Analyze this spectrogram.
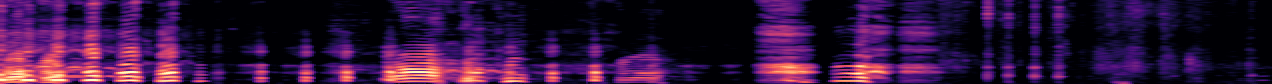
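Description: A boy's short pained cries and groans, several brief yelps in bursts over the first four and a half seconds. After that come only faint clicks and rustles.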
